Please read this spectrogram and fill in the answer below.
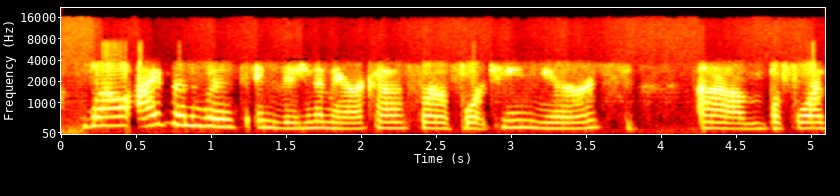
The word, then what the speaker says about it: InVision: On Vision, is that correct pronunciation? – Oh, we usually say InVision. – InVision, On Vision, InVision, okay, E-N, yeah.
